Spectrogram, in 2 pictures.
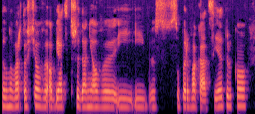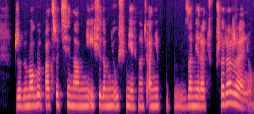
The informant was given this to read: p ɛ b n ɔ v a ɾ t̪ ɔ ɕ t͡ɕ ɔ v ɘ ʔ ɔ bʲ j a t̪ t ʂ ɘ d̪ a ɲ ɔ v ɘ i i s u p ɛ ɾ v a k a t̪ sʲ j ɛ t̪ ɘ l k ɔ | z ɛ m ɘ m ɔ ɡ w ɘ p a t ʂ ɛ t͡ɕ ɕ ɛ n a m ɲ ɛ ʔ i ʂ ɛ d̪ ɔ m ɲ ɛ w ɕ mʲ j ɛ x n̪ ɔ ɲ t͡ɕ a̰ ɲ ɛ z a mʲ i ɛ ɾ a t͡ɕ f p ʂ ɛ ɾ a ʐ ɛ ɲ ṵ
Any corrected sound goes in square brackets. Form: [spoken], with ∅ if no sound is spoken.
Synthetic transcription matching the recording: p ɛ [w] n ɔ v a ɾ t̪ ɔ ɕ t͡ɕ ɔ v ɘ ʔ ɔ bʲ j a t̪ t ʂ ɘ d̪ a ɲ ɔ v ɘ i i s u p ɛ ɾ v a k a t̪ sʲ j ɛ t̪ ɘ l k ɔ | [ʐ] ɛ [b] ɘ m ɔ ɡ w ɘ p a t ʂ ɛ t͡ɕ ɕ ɛ n a m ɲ ɛ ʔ i [ɕ] ɛ d̪ ɔ m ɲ ɛ [u] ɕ mʲ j ɛ x n̪ ɔ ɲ t͡ɕ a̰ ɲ ɛ z a mʲ [j] ɛ ɾ a t͡ɕ f p ʂ ɛ ɾ a ʐ ɛ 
